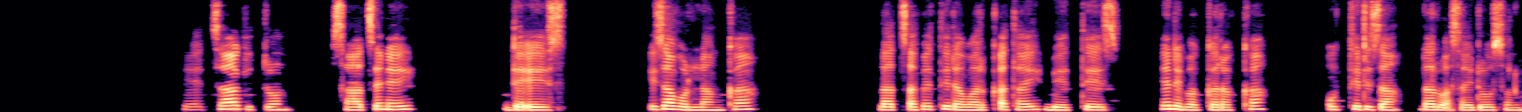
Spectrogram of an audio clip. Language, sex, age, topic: Gamo, female, 25-35, government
